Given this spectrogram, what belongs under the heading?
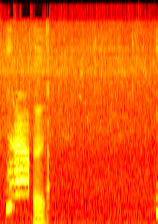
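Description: Young goats bleat twice in quick succession close by, two short wavering cries in a quiet village setting, followed by near silence and the start of another call at the end.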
